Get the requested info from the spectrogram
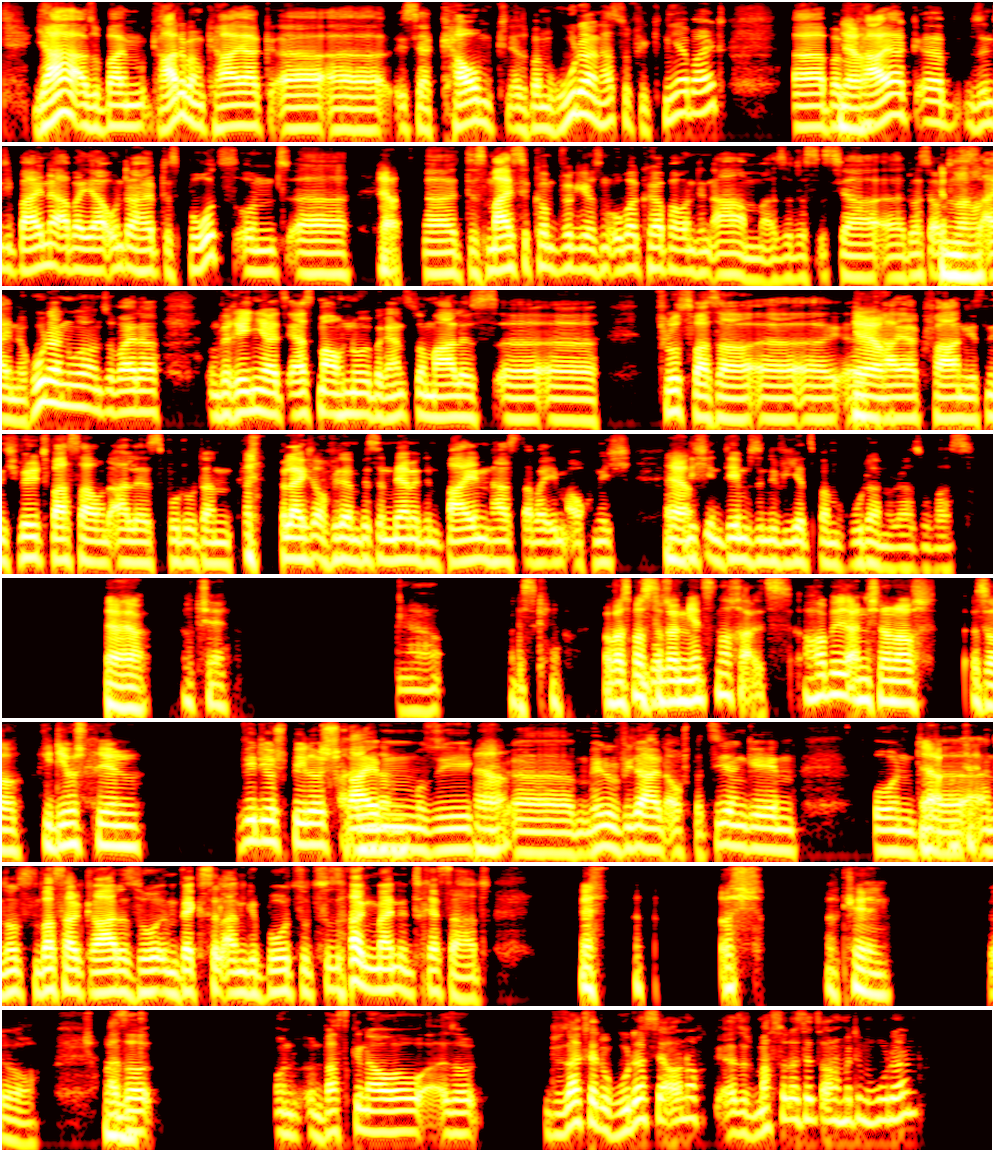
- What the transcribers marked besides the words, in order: other background noise; snort; laughing while speaking: "sozusagen"; chuckle
- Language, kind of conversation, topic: German, unstructured, Was vermisst du am meisten an einem Hobby, das du aufgegeben hast?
